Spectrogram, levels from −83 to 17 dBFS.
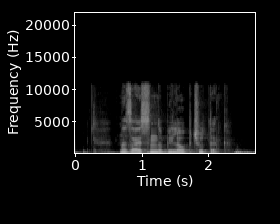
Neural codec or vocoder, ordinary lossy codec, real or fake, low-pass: none; none; real; 10.8 kHz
